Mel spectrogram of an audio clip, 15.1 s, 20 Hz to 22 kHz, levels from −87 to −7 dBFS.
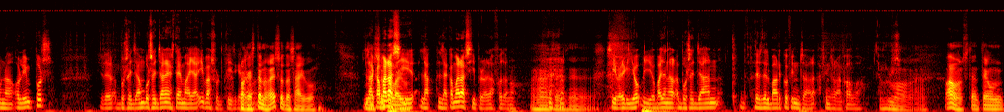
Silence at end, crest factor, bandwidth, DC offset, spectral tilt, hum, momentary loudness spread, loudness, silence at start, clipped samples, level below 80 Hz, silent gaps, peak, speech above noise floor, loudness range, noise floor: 0 s; 30 dB; over 20 kHz; under 0.1%; -5 dB/octave; none; 17 LU; -33 LUFS; 0 s; under 0.1%; -48 dBFS; none; -4 dBFS; 23 dB; 9 LU; -57 dBFS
